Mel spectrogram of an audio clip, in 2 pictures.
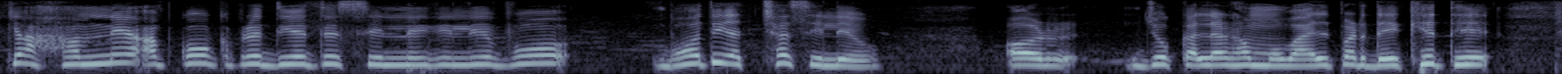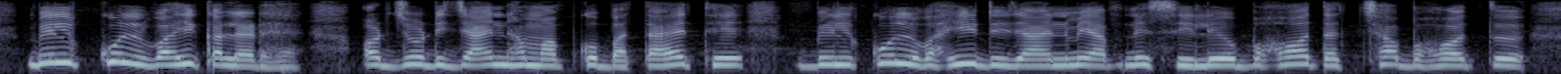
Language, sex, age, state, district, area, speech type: Urdu, female, 18-30, Bihar, Darbhanga, rural, spontaneous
